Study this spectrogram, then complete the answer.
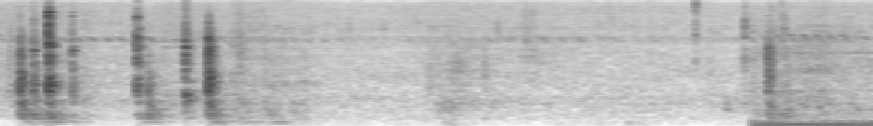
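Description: A Phillips screw is worked loose from the inner door panel of a Honda CR-Z, giving a quick cluster of close, sharp ratcheting clicks, then a quiet stretch and a low mechanical hum near the end, with no talking.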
